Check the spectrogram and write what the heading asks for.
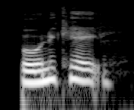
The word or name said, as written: bondekarl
